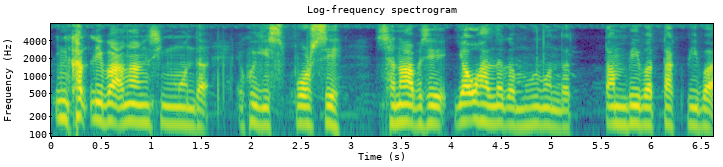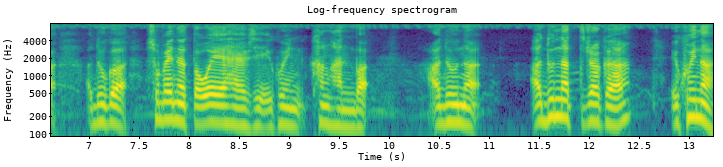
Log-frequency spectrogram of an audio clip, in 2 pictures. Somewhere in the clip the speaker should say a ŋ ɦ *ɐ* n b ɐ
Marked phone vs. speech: incorrect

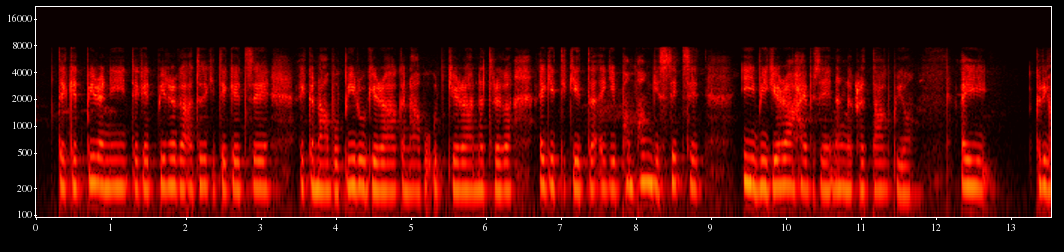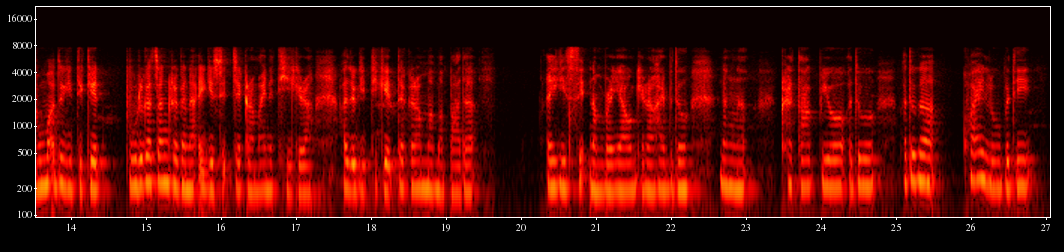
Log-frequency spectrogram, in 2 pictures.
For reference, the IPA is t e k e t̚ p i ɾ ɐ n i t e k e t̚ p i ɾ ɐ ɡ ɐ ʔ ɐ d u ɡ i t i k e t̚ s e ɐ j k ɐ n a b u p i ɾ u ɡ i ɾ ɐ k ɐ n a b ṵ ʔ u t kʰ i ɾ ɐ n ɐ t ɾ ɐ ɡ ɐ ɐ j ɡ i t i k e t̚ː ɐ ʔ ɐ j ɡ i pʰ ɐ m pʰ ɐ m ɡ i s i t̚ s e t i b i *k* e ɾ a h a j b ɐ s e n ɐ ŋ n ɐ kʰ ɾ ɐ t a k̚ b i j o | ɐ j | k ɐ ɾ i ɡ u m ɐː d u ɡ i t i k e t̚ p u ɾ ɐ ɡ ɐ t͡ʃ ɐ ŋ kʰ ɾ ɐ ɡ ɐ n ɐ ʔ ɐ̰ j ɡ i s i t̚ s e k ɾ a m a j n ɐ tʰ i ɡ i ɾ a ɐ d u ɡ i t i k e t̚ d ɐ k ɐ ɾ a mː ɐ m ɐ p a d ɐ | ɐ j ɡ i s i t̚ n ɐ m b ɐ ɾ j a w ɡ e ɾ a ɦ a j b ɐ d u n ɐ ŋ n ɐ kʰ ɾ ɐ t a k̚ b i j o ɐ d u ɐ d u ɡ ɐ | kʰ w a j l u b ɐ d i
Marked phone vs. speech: incorrect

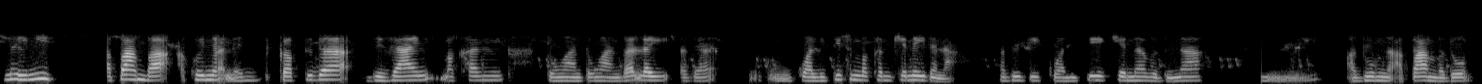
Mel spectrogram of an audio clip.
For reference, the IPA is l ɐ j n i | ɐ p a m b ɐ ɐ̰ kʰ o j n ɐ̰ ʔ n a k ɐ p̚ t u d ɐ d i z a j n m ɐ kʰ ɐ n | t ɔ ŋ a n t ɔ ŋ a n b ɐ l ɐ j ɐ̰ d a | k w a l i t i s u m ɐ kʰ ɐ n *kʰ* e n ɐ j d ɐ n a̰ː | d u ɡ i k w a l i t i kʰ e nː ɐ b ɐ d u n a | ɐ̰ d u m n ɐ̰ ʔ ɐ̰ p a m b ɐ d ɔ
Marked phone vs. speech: correct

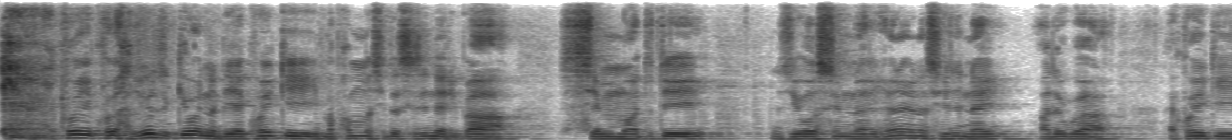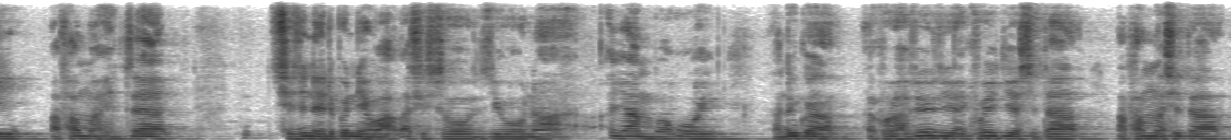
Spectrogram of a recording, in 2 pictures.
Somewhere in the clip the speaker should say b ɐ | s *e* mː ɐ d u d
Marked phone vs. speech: incorrect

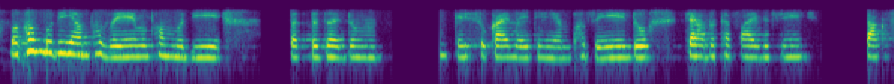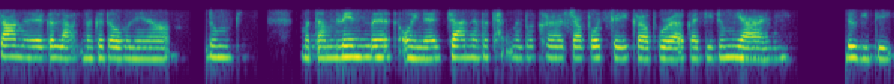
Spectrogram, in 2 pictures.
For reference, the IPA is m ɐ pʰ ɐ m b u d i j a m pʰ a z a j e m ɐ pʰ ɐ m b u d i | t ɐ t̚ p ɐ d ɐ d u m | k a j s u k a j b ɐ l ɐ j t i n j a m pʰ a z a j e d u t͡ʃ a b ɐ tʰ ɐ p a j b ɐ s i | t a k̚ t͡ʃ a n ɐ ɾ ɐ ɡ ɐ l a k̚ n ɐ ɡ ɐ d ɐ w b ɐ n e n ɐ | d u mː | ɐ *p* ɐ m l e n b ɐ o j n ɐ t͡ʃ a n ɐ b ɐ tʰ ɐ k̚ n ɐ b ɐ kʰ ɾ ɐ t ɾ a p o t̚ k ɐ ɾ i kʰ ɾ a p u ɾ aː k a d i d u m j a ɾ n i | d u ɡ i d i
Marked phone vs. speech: incorrect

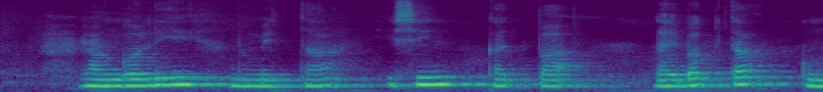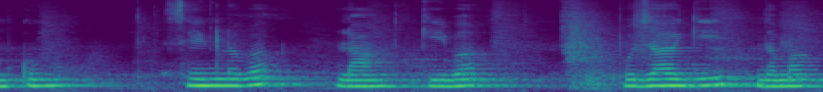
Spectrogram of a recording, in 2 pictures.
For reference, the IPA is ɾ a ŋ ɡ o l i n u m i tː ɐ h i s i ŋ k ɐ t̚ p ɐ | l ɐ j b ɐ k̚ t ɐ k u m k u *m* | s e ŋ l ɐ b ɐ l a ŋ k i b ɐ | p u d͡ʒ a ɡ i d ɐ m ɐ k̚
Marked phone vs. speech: correct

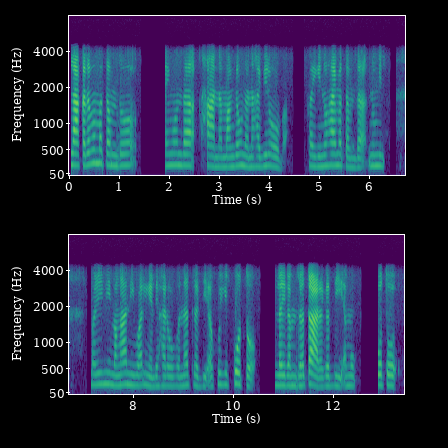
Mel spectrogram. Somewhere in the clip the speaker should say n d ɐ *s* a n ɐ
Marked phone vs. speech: incorrect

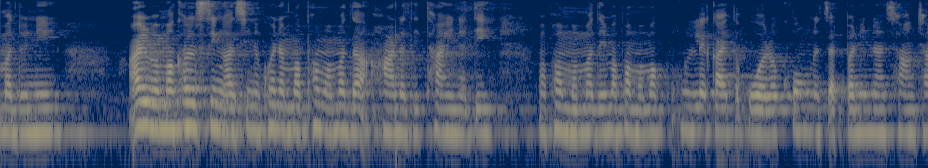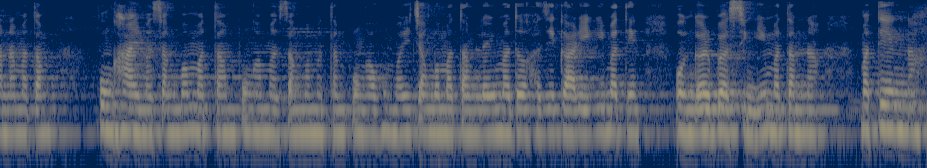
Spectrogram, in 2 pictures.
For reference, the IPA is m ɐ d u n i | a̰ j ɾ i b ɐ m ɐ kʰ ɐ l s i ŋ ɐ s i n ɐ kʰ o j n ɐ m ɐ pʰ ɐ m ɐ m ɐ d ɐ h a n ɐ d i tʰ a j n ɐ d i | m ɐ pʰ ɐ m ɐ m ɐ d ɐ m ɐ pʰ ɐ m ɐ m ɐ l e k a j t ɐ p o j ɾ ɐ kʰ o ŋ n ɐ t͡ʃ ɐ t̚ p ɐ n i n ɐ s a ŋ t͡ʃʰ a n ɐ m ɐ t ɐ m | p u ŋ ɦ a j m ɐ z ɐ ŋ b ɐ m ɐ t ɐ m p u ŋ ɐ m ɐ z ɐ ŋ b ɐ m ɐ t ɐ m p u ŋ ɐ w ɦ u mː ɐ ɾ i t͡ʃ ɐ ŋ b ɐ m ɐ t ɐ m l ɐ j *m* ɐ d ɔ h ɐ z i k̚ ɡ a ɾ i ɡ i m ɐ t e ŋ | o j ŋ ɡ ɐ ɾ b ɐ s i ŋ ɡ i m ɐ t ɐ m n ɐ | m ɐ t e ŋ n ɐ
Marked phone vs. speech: correct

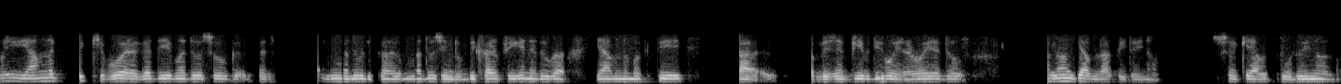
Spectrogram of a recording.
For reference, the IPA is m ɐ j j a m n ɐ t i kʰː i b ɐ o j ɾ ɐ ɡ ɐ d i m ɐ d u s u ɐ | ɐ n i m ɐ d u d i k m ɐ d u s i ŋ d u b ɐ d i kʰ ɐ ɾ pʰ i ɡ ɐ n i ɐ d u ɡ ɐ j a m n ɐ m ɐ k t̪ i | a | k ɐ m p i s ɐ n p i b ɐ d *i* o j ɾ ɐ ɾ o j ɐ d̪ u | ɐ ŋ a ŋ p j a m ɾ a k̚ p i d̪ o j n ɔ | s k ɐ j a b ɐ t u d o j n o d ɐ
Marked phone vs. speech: correct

